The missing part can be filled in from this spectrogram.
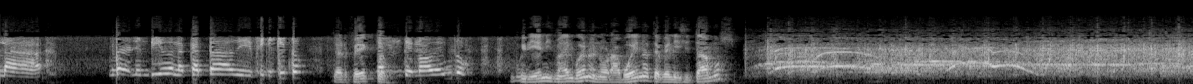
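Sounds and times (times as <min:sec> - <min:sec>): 
speech: 0:01.3 - 0:07.8
crowd applauding: 0:07.4 - 0:11.9
faint cheers or whistles: 0:07.5 - 0:11.9.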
